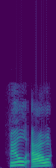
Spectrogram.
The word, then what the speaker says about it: fill out: The stress is on out. Fill out.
